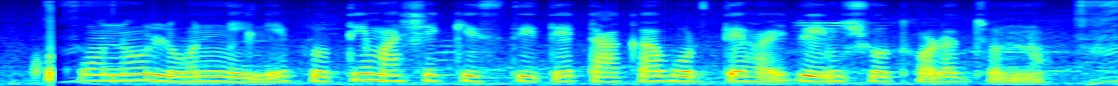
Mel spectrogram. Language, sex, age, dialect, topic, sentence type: Bengali, female, 18-24, Standard Colloquial, banking, statement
